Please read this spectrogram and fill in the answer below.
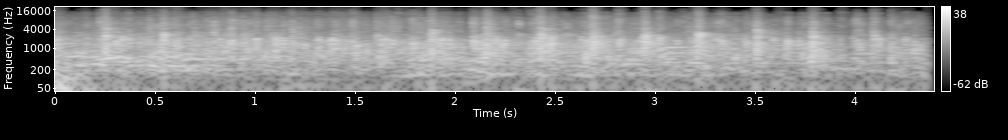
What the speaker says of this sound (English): Can we have a round of applause for you being here?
